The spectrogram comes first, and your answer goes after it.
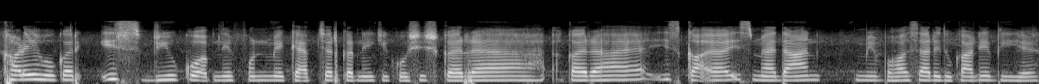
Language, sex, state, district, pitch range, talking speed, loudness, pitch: Hindi, female, Bihar, Kishanganj, 190-205 Hz, 155 wpm, -13 LUFS, 195 Hz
